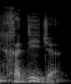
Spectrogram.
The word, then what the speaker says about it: Khadija: I would say Hatis for that. No, it's actually Khadija.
